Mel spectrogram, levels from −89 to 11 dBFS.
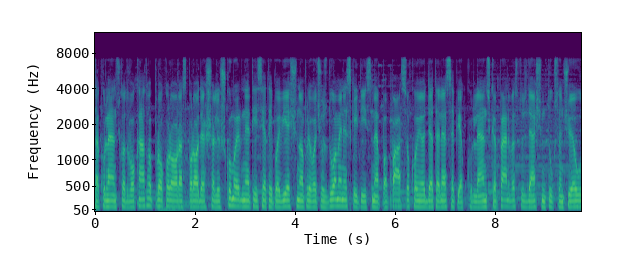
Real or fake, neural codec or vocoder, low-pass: real; none; 7.2 kHz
